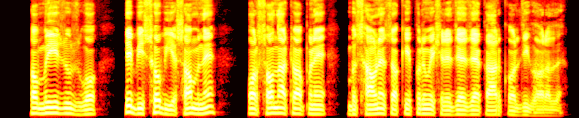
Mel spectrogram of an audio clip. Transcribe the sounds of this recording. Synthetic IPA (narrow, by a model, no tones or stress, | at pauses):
sɔmɾiːd͡zʊd͡zʱuɔ | t̪eːbisoːbiɛsamnɛ̃ | ɔɾsɔnaːʈʰɔaːpɽ̃ɛ | bɐsʰaːʊ̃ɽ̃ɛsɔkːipɐɾmeːʃɾɛd͡zɛːd͡zɛkaːɾkɔɾd̪iɡʱɔ̰ɾa̰lɛ̰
